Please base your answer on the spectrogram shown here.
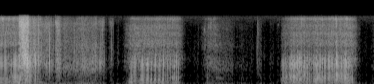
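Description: Loud, rough, rattling noises in bursts with quieter gaps between, fitting snoring.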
